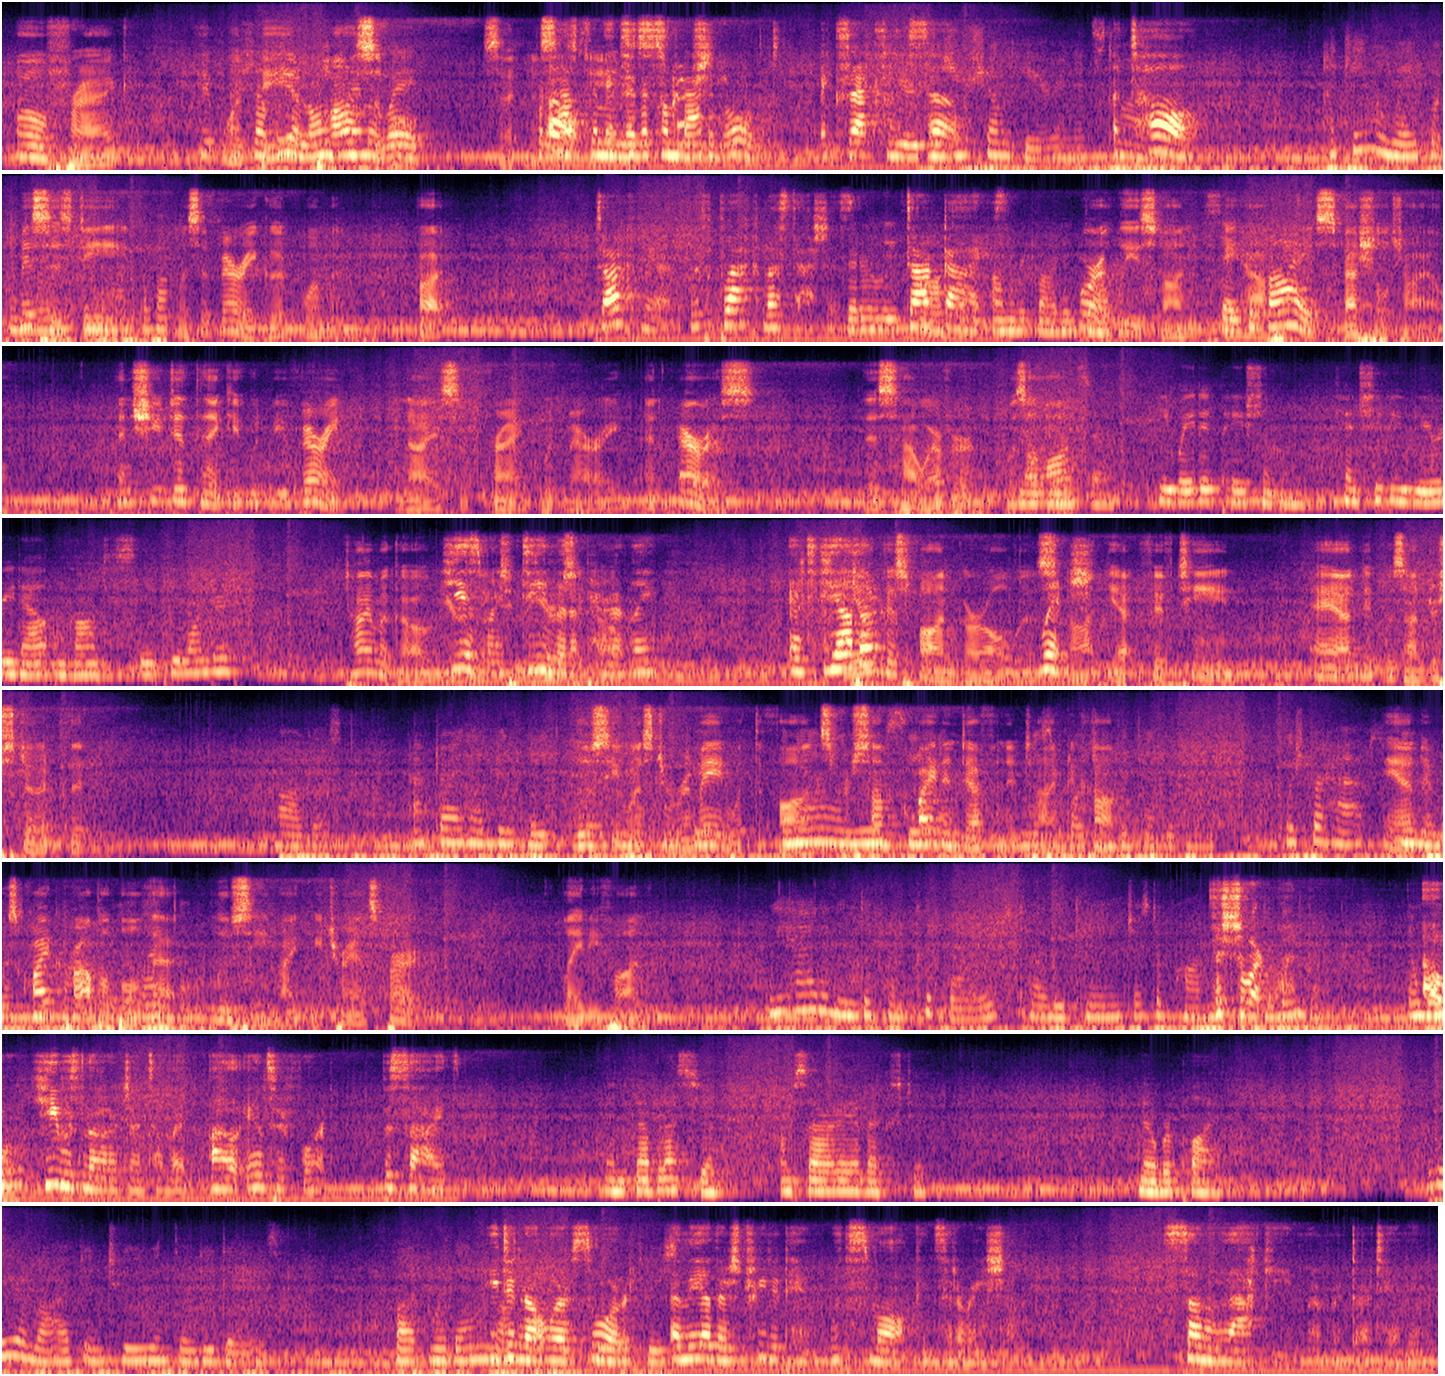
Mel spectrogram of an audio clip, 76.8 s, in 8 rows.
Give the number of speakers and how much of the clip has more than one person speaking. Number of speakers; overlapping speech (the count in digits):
4, about 29%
